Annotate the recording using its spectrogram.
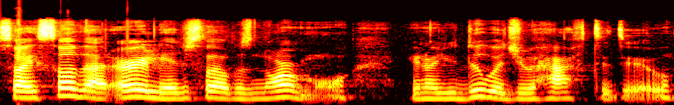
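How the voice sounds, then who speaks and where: With a Spanish accent, a woman speaks in fairly even intonation. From Latin America, Spanish-speaking, moved to US as child. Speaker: community leader, businesswoman. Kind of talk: interview on community TV.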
